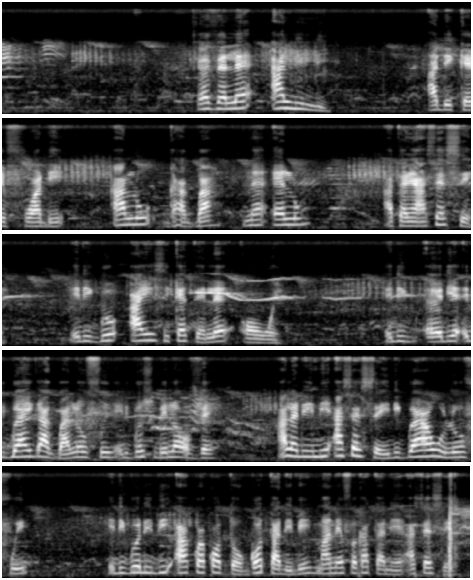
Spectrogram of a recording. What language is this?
Ikposo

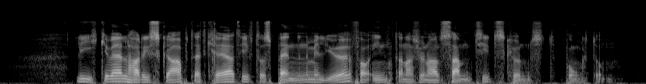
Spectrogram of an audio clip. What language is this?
Norwegian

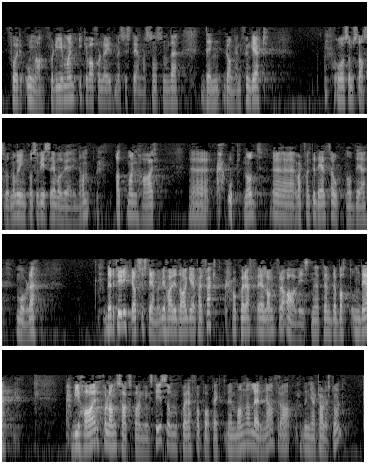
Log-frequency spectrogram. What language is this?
Norwegian Bokmål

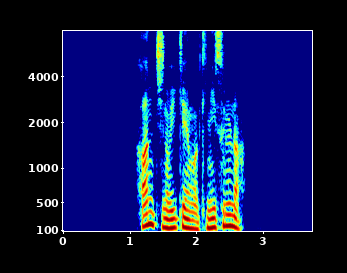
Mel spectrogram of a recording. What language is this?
Japanese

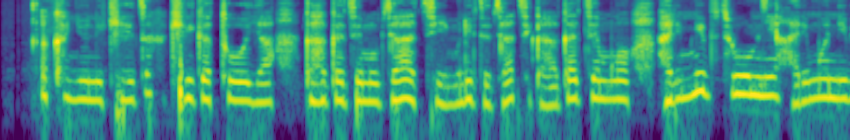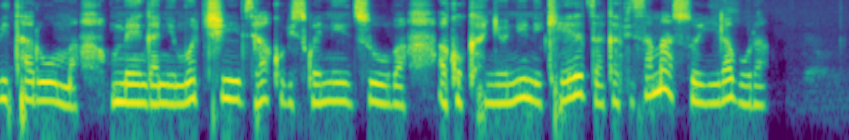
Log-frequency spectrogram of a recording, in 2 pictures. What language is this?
Rundi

